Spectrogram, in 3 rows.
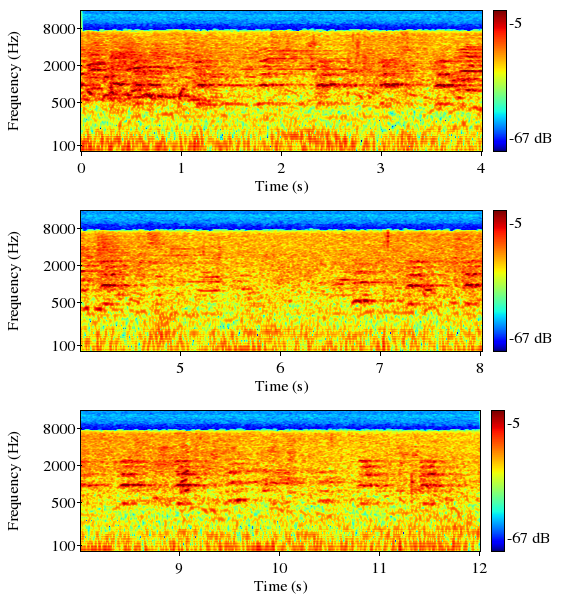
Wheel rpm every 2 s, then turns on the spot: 0, 0, 0, 0, 0, 0.
none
